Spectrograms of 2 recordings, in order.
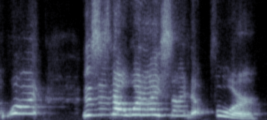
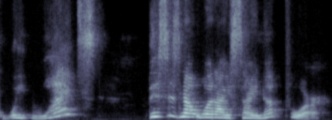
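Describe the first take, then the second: First: Much higher, incredulous mock outrage; hammed-up disbelief at a coworker; exaggerated high-pitched "what?"; mock indignation. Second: Hushed, puzzled inner voice; soft bewildered thought; quiet dismay. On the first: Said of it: "I'd look at them and I'd be like". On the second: Retold or imitated. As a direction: mutter it to yourself in disbelief. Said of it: "I would think".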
